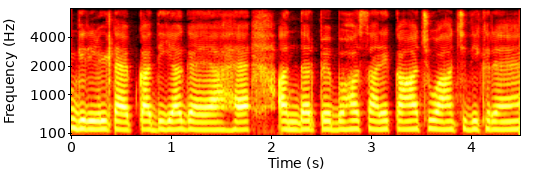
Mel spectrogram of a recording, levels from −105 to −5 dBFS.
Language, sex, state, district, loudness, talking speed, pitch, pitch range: Hindi, female, Maharashtra, Washim, -17 LUFS, 200 wpm, 190 Hz, 185-190 Hz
